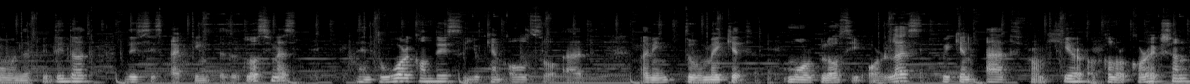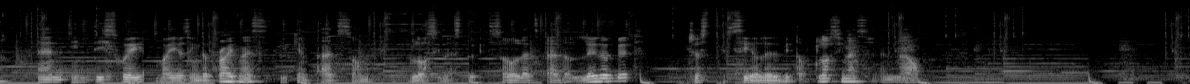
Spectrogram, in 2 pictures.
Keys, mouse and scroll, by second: 0.9 right click, 1.2 click, 9.6 click, 10.9 click, 12.1 click.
